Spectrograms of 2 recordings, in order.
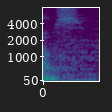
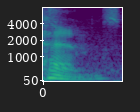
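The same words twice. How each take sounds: First: It begins with a TH sound. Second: It begins with a plain T sound. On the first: The speaker calls it wrong. "not Thames" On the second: The speaker calls it right. "Thames, not"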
